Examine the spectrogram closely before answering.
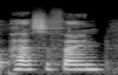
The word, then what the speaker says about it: Persephone: Persephone and witches cycles I call her Persephone that's how I've always pronounced it I do know that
